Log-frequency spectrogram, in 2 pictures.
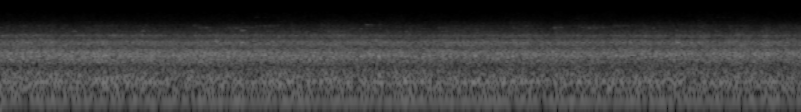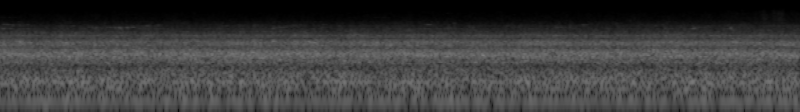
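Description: Freight train tank cars rolling past: the steady, unbroken running noise of steel wheels on rail.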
